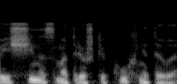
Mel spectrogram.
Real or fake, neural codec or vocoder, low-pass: real; none; 7.2 kHz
